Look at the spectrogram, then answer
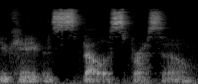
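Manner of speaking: muttered, whispered jab in a near whisper. Retelling a film character's rude remark to a kind woman, muttering under his breath. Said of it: "just under his breath jerk".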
